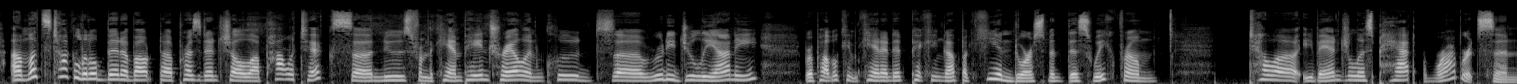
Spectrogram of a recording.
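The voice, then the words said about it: Stuffy congested voice. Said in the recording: “my stuffy voice ... I have a cold”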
